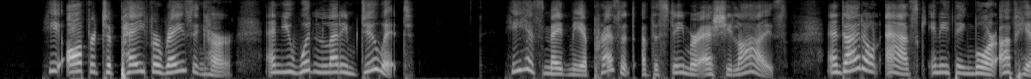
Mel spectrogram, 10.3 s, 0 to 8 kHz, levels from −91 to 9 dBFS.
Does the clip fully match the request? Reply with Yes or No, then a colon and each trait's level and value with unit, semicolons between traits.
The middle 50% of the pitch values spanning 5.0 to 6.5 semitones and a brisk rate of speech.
Yes: wide, 5.4 semitones; fast, 215 wpm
